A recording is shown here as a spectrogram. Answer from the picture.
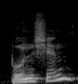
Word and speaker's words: BUUNSHIN: It's pronounced BUUNSHIN? That's it. You nailed Okay, it. cool. It's confusing because he's Dutch, but it is a Japanese word.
